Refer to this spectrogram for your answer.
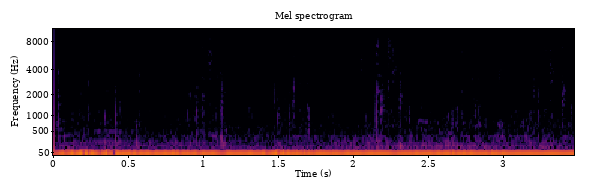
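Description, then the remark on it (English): Footsteps thud hollowly across a wooden bridge, a steady run of knocking steps over a low rumbling background, with no one talking. “So this is a wooden bridge over the”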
